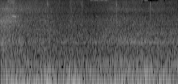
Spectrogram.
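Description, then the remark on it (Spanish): Steady low rumble of road traffic with air brakes, a continuous drone of engines and tires, fairly loud and even throughout, with no voices over it. “Perdón, es que estoy en el tráfico.”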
